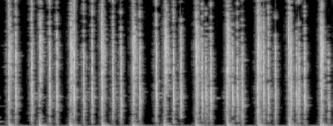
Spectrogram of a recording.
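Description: Tap-dance steps: sharp shoe clicks with a low thump under each, about five a second in an uneven rhythm, heard alone in a break in the song's music.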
